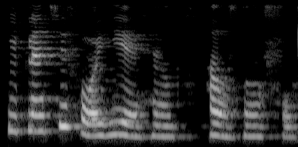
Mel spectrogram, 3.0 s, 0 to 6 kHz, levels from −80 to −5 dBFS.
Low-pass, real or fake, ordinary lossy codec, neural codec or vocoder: 5.4 kHz; real; none; none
